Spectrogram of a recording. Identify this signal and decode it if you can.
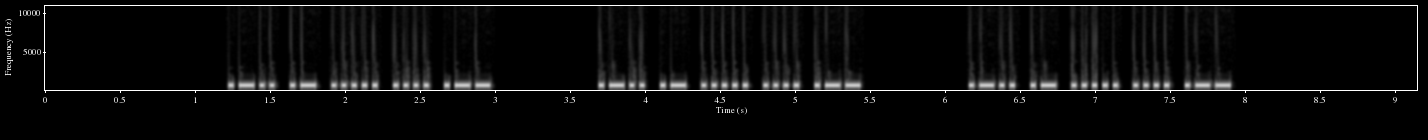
Morse code, heard as a keyed tone, about 36 wpm, 700 Hz. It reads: LA5HW LA5HW LA5HW
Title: DXCC-100 Call Signs - 5 Characters - Repeated 3x - 35wpm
